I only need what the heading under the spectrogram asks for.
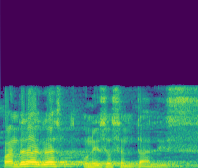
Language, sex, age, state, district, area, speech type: Maithili, male, 30-45, Bihar, Supaul, urban, spontaneous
